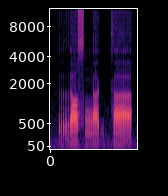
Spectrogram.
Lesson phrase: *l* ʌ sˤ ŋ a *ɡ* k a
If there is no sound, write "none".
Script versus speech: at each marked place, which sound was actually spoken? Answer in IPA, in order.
r, ɡ

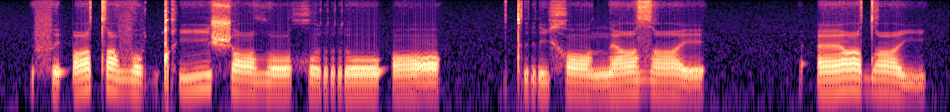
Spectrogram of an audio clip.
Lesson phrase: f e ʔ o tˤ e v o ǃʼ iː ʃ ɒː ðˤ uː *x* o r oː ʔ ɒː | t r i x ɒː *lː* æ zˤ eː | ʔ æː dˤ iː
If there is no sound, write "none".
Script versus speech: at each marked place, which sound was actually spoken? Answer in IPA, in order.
x, n

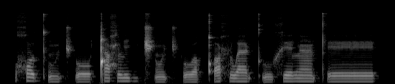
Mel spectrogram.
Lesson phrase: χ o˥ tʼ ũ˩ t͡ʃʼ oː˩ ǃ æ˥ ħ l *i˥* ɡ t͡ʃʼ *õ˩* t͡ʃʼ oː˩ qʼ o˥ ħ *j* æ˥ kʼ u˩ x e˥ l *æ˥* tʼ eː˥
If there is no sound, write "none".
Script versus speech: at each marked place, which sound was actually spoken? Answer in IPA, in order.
i˥, õ˩, w, æ̃˥

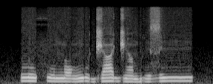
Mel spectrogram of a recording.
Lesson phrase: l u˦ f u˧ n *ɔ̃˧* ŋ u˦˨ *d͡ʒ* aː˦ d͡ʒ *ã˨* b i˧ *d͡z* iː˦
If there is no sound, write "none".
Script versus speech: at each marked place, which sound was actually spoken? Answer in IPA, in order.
ɔ˧, d͡ʒ, ã˧, z

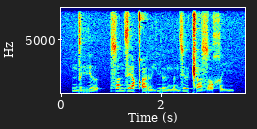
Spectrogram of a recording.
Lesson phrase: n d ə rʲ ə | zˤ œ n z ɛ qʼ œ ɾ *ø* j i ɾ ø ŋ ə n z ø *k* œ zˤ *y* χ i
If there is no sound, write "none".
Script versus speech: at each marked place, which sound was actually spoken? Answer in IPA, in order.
ø, ǁ, ʏ

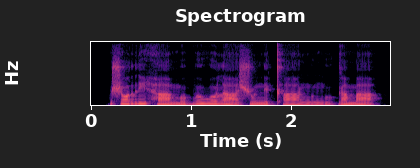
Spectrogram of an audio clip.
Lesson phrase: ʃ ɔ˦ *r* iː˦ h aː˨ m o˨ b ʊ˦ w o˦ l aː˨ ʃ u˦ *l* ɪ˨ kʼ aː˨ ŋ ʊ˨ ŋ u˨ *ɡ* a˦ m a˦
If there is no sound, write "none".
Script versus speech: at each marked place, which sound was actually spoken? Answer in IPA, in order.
r, n, ɡ

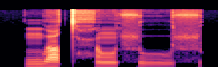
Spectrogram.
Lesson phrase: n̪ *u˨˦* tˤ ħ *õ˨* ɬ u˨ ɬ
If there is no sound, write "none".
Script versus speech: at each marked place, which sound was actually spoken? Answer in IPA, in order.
u˦, õ˨

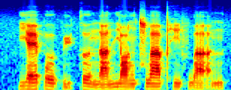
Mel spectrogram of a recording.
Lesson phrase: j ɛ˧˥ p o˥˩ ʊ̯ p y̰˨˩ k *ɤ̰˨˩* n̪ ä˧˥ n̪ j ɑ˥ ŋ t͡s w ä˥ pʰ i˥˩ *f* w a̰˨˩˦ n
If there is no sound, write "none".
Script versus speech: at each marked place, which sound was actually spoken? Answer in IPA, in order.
ɤ˥˩, f

